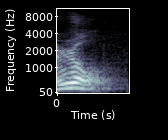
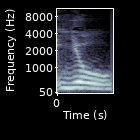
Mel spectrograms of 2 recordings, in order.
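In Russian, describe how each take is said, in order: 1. Слово начинается со звука 'r'. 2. Слово начинается со звука 'y'. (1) "вместо «роу» — мясо" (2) "говорят, например, «йоу» вместо «роу»"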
